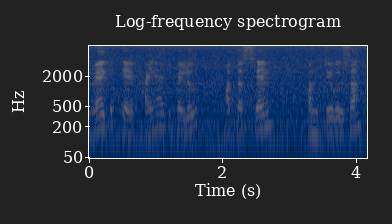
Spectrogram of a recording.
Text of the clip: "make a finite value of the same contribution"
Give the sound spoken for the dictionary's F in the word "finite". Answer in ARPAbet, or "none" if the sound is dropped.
P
